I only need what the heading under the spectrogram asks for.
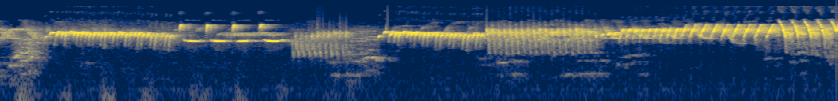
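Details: Canary song for roll and speed training, changing through steady whistled tones, pulsed notes, a low buzzy trill and a long fast rolling trill that rises in pitch.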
